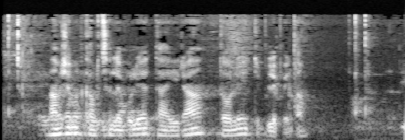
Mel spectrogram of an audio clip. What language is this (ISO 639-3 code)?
kat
